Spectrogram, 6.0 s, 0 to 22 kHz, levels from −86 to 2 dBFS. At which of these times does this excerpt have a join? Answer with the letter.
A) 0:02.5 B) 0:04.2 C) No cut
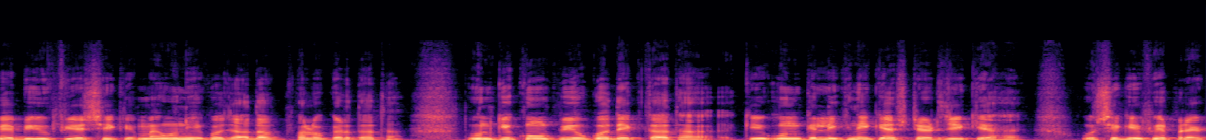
C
